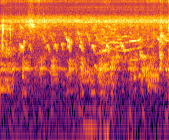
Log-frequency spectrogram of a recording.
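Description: Chicks and a mother duck sit together in a coop. Soft clucking mixes with a scatter of quick, high peeps, close by and continuous, with no talking.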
